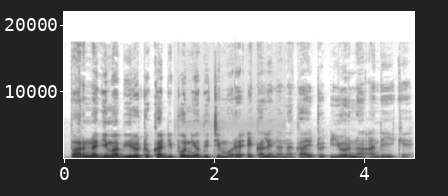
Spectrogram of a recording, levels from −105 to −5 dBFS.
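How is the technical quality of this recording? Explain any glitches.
The recording has one clear glitch: a burst of mains buzz. From 1.46 to 2.96 s, just before "kae to", a raspy 60 Hz buzz sits well beneath the speech. Sharp switching spikes, twice per mains cycle, spray harmonics into kHz territory. That makes it rasp rather than hum.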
